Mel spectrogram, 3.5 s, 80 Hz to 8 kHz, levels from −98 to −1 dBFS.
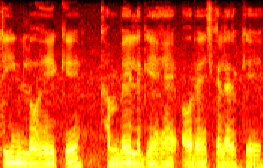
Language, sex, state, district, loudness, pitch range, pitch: Hindi, male, Uttar Pradesh, Lucknow, -15 LUFS, 80-90 Hz, 85 Hz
